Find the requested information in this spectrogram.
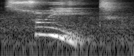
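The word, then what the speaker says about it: suite: we need to realize s-u-i-t is also pronounced as sweet weight away language equal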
